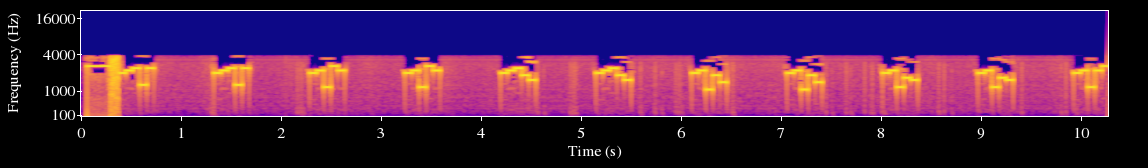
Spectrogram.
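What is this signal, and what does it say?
Five-tone selective call (ZVEI), heard as quick runs of five tones, tones of about 70 ms. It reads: 89030 89030 89229 89229 89075 89075 89174 89174 89265 89265 89299
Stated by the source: ZVEI five-tone call received via SDR, archived by Feuerwehr Orlamünde fire brigade.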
